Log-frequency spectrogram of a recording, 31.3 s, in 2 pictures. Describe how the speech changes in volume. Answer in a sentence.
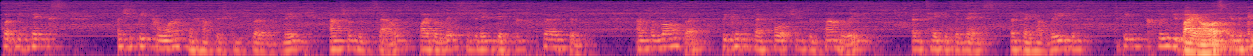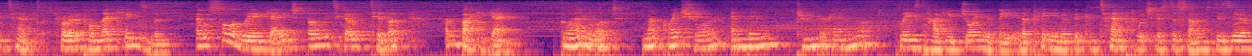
The loudness of the speech goes up.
